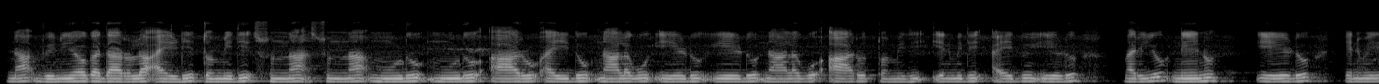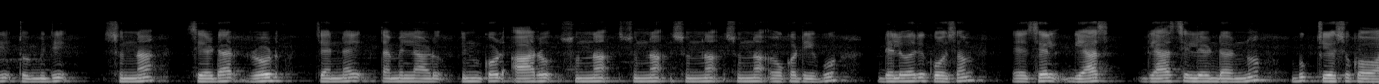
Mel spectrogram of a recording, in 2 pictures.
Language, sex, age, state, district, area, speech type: Telugu, male, 18-30, Andhra Pradesh, Krishna, urban, read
